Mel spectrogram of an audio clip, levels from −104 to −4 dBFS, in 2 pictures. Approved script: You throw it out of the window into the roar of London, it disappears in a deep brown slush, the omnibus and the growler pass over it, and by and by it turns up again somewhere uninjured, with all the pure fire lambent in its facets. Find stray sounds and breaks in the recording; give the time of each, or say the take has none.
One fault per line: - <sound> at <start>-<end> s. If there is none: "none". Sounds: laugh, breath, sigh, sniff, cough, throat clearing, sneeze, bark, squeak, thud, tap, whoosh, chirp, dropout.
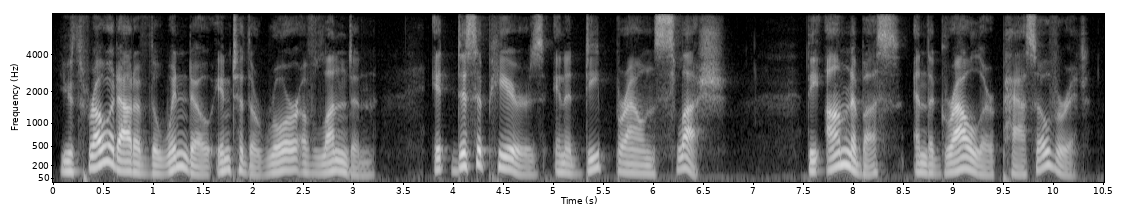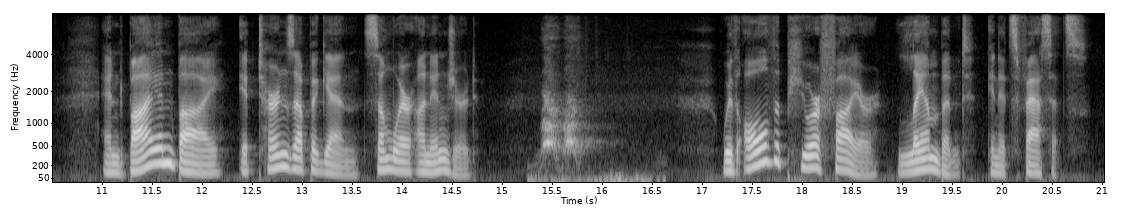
- bark at 15.3-16.7 s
